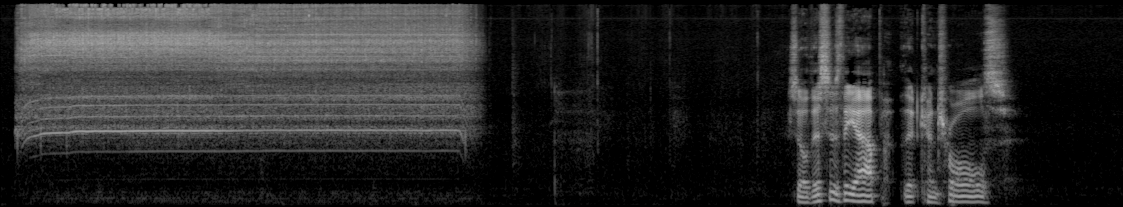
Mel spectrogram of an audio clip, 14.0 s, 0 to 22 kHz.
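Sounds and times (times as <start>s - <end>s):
small motor whining: 0.1s - 6.1s.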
